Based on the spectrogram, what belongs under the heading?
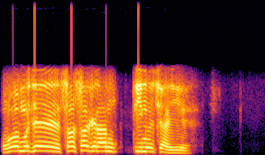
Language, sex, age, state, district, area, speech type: Urdu, male, 18-30, Bihar, Madhubani, rural, conversation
